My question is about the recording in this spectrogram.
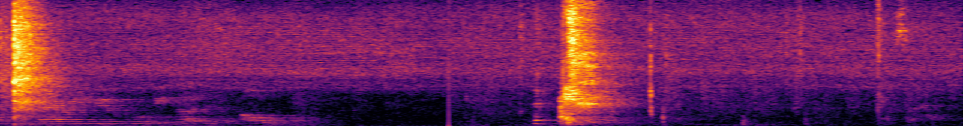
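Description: People talking in the first seconds, then a single loud sneeze about four seconds in, just after a sharp click.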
